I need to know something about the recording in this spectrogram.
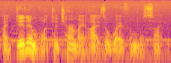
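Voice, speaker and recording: A man's voice: deep voice, very animated, a little fast, creaky. A man reading scripted story narration with an intense, theatrical delivery, as an audiobook narrator. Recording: music under the voice.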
